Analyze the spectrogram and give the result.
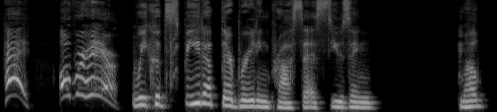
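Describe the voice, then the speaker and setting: An actress voicing a capable, guarded military scientist in a video game, speaking in a measured, earnest, matter-of-fact way. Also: female voice, fairly low pitch, expressive, a little mellow, no room sound, clean studio sound. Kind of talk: video game character voice lines.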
